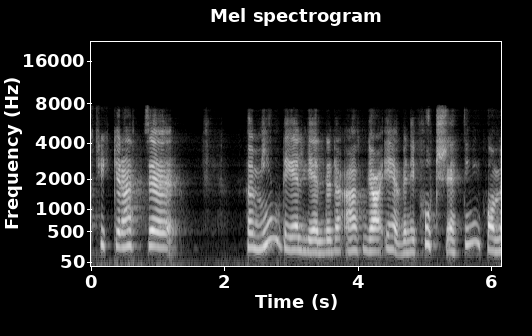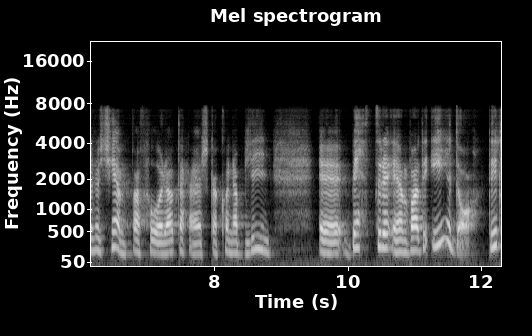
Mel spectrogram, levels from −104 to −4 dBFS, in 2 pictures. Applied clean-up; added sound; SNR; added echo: neural mask model DeepFilterNet 3.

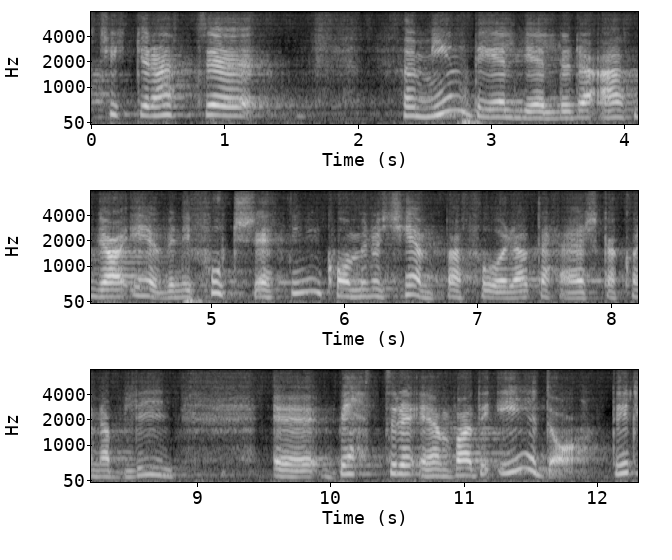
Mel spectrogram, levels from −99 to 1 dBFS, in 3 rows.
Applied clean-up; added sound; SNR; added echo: neural separator model SepFormer DNS4.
